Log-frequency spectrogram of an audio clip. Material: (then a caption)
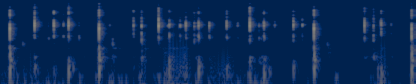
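Plastic. A compact RGB-lit mechanical keyboard with a translucent plastic case and plastic keycaps sits on a desk and is typed on steadily with the bare fingertips of both hands. Quick, short keystrokes come in irregular bursts, each a bright plastic clack over a soft low thud that stops almost instantly, with a few brief pauses between runs.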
